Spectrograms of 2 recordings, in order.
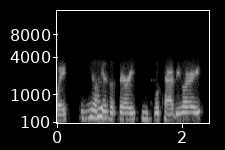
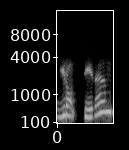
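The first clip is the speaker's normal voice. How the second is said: put-on high, cracking, disappointed kid voice; 7 semitones higher than usual. Retelling her child asking if she sees the rings: imitating a voice cracking with disappointment. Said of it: "the crack in his voice of disappointment".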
